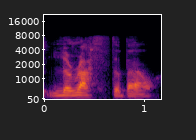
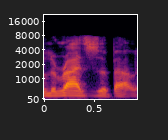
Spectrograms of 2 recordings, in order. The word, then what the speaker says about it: Larrazabal: I'm going to reiterate that's Larrathabal, okay, or Larrazabal as it's spelled, because you don't even close your mouth there. You basically produce a series of vowels in between two L's, and it's hard to understand.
